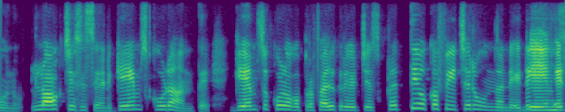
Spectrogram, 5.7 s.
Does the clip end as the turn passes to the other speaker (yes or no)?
yes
